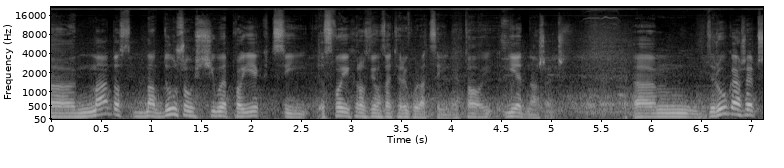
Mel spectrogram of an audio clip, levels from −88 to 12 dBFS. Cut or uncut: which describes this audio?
uncut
